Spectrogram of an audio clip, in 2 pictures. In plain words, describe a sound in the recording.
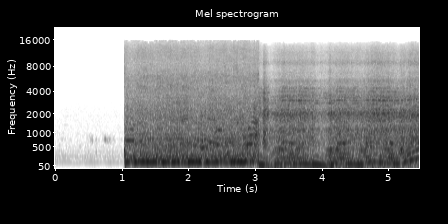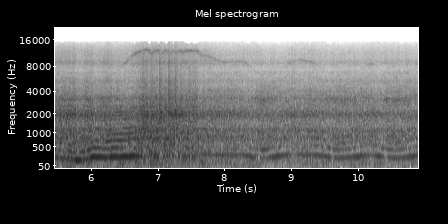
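A racing engine rumbles loudly, revving up and down.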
